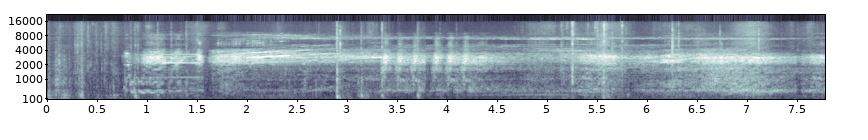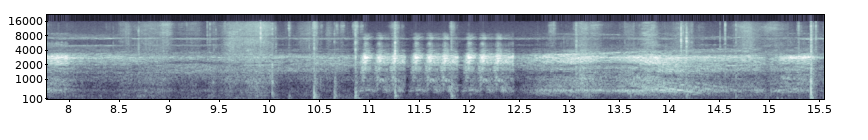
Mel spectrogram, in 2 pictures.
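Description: A toy's small speaker plays electronic sound effects.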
